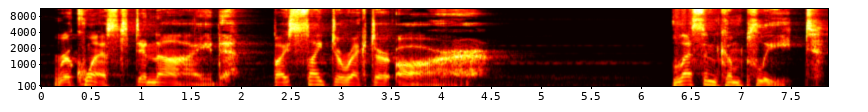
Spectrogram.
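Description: A man reading an archive file as scripted narration, measured and documentary. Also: on the low side, gravelly, a bit bright, long reverb tail.

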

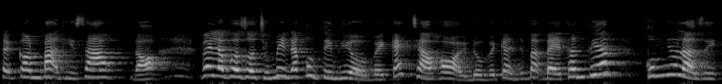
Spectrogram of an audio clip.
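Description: High bright-voiced woman teaching English. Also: expressive. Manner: repeats English phrases slowly and clearly, then explains them. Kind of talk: bilingual language lesson.

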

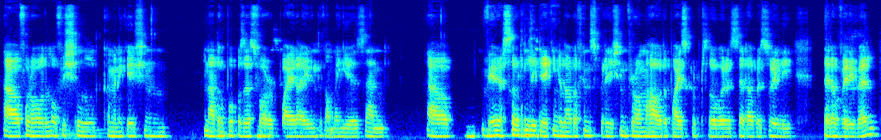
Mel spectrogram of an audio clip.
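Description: A man from India, a software engineer making a polite, measured announcement on a video call. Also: on the low side, little pitch movement. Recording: echoey room, distant mic.

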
